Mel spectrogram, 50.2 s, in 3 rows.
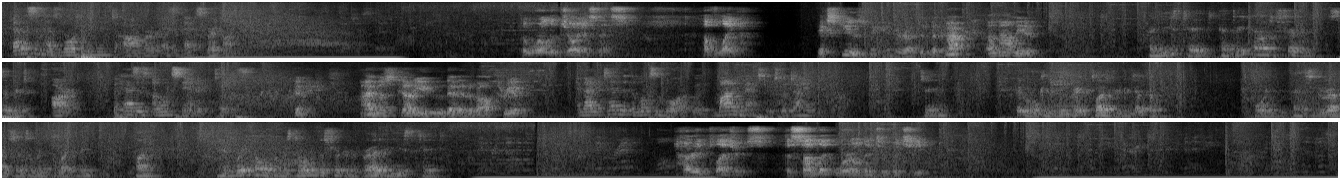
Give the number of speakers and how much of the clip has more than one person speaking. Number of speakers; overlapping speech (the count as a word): five, about 3%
